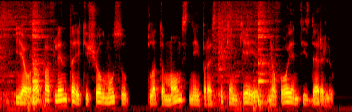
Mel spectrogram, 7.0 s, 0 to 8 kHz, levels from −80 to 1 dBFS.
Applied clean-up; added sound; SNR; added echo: none; Dishes, pots, and pans; 12 dB; none.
